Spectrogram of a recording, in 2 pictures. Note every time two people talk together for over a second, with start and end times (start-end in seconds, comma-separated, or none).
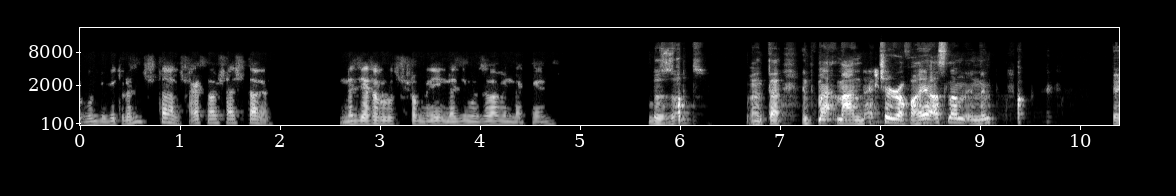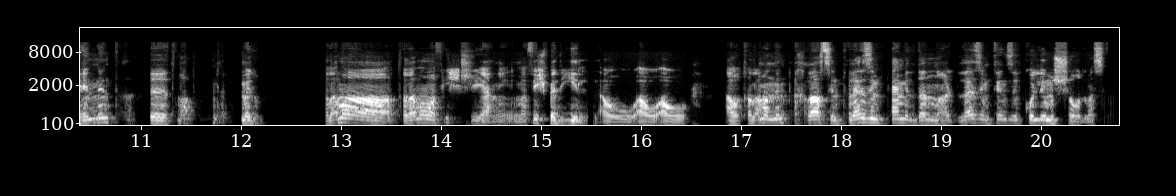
none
